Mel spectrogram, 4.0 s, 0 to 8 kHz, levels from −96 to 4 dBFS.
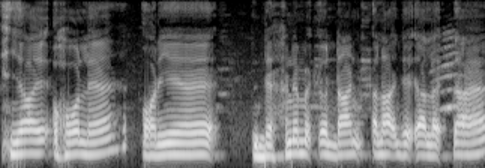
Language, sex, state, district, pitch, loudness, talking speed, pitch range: Hindi, male, Jharkhand, Deoghar, 165 Hz, -13 LUFS, 205 wpm, 160-175 Hz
